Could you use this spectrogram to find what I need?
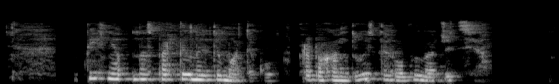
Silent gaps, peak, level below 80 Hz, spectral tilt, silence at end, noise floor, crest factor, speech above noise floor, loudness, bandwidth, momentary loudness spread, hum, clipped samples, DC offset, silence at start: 0.58-0.83 s, 2.92-2.99 s; -4 dBFS; -62 dBFS; -6.5 dB/octave; 0.7 s; -42 dBFS; 16 dB; 23 dB; -19 LUFS; 8.2 kHz; 23 LU; none; under 0.1%; under 0.1%; 0.1 s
